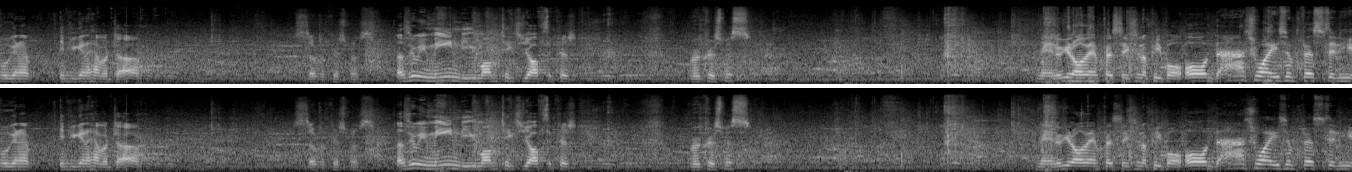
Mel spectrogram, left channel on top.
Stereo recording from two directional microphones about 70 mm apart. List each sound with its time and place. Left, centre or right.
0.0 s speech: centre
3.6 s a man's voice: centre
6.9 s a man's voice: centre
10.6 s speech: left
11.1 s speech: left
12.6 s speech: left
